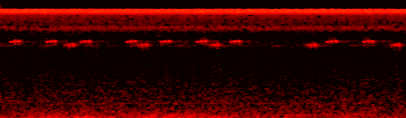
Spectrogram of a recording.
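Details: High, clipped cricket chirps in small clusters with brief gaps, from a summertime wheat field in the countryside; soft wind murmurs low beneath them.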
